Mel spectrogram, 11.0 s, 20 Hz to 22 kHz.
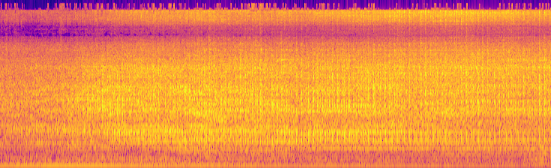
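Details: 2014 Honda Accord V6 engine knocking at cold start: steady tapping about three per second over the idle just after a cold start, cause undetermined.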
